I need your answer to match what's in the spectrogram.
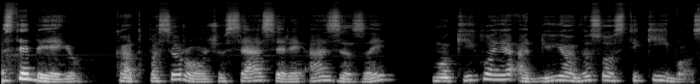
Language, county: Lithuanian, Panevėžys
